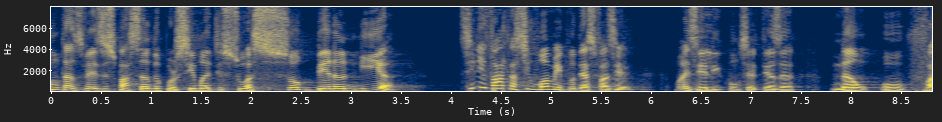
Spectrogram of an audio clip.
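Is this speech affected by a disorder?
No.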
